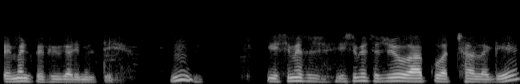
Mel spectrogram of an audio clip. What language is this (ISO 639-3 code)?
hin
